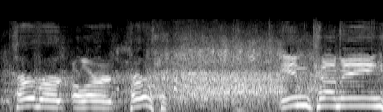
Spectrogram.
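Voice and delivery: mock alarm from wife. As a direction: sound the pervert alert like a playful siren. Wife's mocking thought, laughed.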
